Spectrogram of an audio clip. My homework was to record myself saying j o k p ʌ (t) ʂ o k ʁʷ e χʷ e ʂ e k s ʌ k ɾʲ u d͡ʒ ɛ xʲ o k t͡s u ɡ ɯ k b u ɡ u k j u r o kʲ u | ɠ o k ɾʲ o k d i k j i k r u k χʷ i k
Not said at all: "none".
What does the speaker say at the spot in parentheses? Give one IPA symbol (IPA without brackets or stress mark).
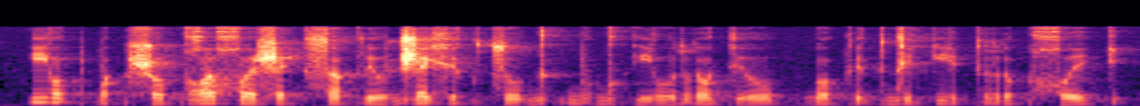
k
